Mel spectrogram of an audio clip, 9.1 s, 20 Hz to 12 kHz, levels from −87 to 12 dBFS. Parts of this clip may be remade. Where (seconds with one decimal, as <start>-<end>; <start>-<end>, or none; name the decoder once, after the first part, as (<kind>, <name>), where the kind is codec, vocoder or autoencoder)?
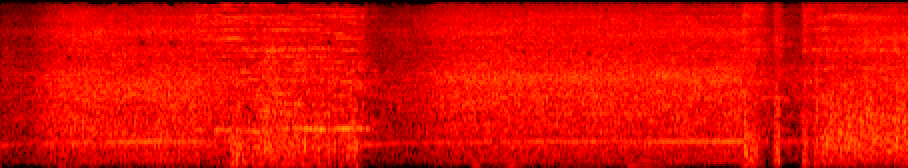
6.5-9.1 (autoencoder, DAC-VAE)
